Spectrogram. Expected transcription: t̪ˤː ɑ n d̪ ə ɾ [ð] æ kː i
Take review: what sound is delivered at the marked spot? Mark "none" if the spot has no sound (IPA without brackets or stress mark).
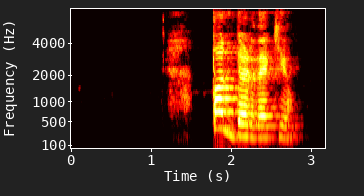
ð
